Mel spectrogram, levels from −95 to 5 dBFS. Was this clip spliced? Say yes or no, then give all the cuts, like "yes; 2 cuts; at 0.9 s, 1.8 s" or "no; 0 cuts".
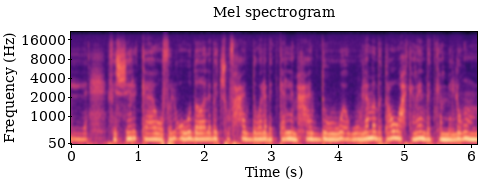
no; 0 cuts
